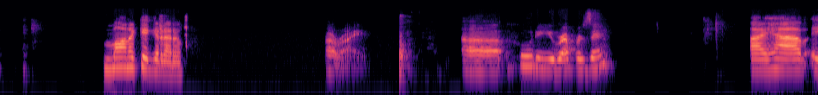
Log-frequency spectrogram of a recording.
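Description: A woman speaks over an online call in short phrases.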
